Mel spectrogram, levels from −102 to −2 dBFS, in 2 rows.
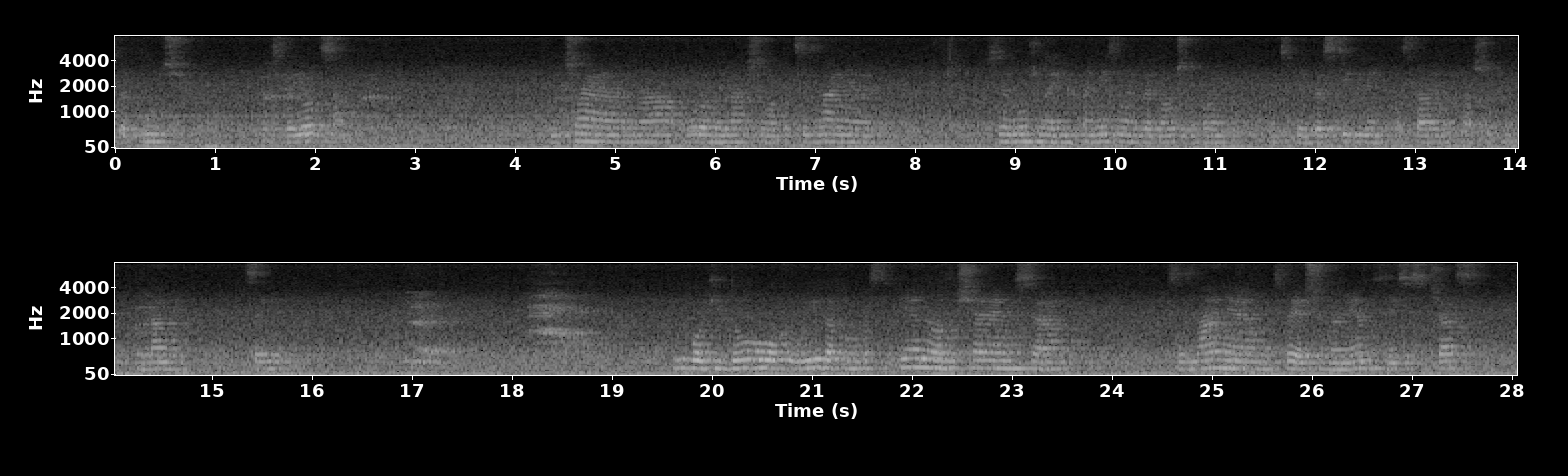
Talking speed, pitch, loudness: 75 wpm, 175 Hz, -41 LUFS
